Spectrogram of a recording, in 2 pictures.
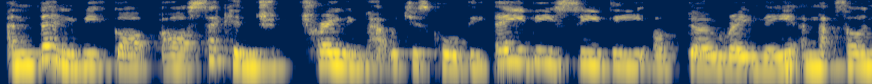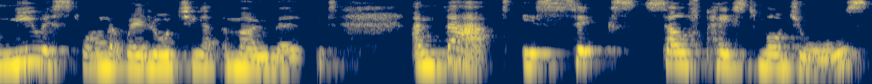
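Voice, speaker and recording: A woman with a mellow, warm tone, explaining children's learning as a podcast guest. She talks fluently and in a teacherly way, and sometimes lifts into a sing-song voice to show an example. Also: medium pitch, normal speed. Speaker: guest from a children's music and movement company. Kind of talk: podcast interview.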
